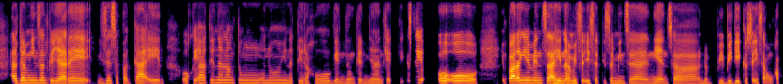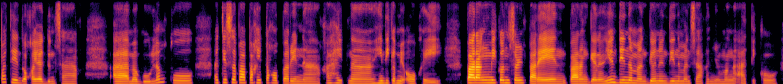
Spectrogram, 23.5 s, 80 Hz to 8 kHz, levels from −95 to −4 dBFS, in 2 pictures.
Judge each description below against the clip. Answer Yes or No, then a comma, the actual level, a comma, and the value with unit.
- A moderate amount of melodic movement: Yes, average, 3.8 semitones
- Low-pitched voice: No, high, 205 Hz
